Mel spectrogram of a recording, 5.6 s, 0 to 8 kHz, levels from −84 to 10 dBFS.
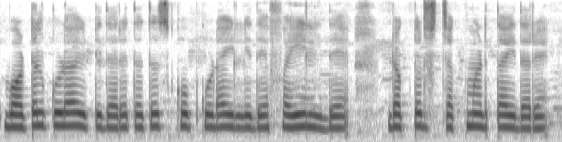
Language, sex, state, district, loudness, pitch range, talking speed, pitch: Kannada, female, Karnataka, Dakshina Kannada, -25 LUFS, 215-235 Hz, 140 wpm, 225 Hz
